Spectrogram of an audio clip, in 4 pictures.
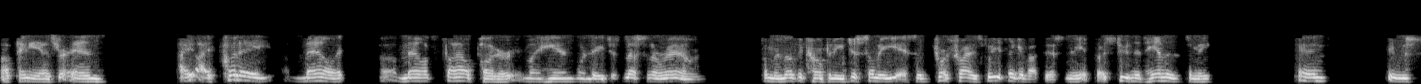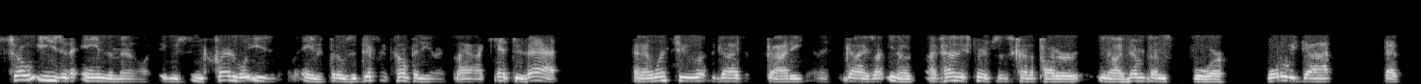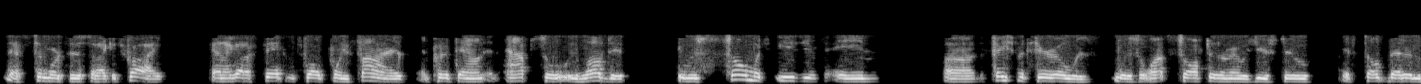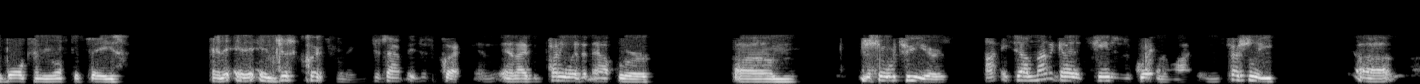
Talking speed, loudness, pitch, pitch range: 210 wpm, -14 LUFS, 145 Hz, 135-165 Hz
